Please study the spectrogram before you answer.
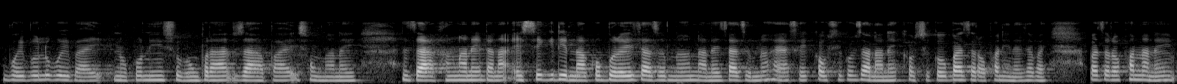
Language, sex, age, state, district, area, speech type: Bodo, female, 45-60, Assam, Chirang, urban, spontaneous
